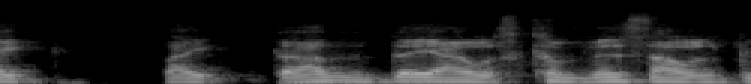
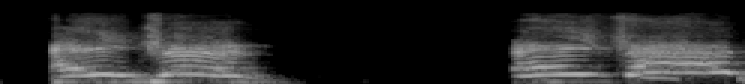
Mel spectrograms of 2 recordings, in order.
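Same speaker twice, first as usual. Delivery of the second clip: mock very high, loud, fed-up frustrated screaming; 5 dB louder than usual. Describing screaming at the phone to reach an agent, retelling screaming at phone. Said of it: "I'm screaming at my phone".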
